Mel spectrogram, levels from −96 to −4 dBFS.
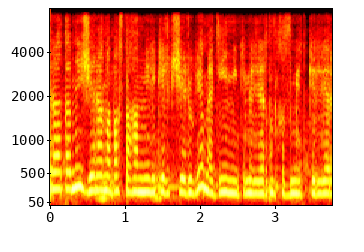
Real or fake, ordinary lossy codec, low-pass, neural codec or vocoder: fake; none; 7.2 kHz; codec, 44.1 kHz, 2.6 kbps, SNAC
